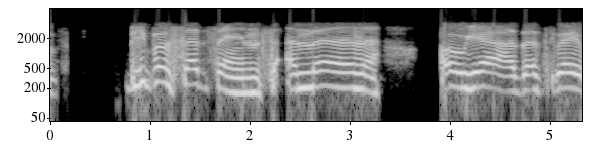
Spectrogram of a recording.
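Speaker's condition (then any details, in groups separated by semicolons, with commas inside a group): Mild cerebral palsy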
